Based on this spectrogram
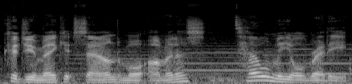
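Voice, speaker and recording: A man's voice: lowish voice, expressive, normal speed, music in the background, lightly acted. An actor playing a boyish, sarcastic young king-to-be in a fantasy game, joking and exasperated, in a reverberant space. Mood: wry, curious. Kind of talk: dramatic fantasy game dialogue. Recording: long reverberant hall echo.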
